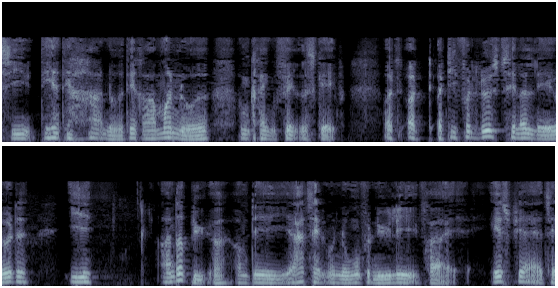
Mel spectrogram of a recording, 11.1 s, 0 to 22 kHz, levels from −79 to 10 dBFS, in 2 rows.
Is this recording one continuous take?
yes; 0 cuts

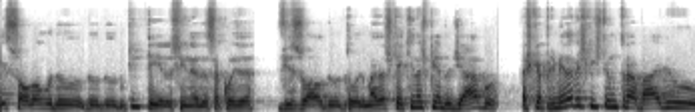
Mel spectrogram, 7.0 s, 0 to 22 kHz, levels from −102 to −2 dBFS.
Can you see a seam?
yes; 2 cuts; at 1.3 s, 3.4 s

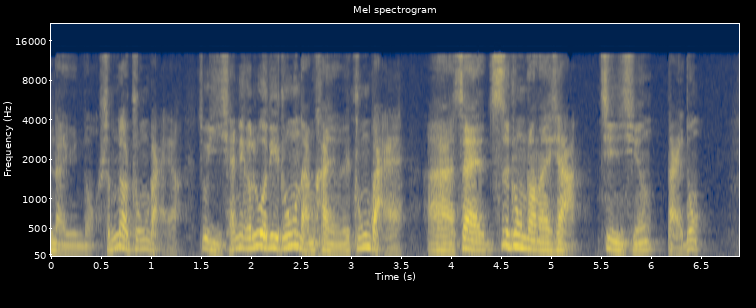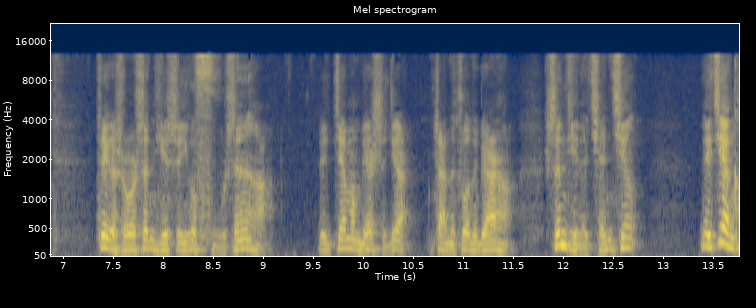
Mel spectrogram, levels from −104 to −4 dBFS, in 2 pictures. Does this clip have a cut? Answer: no; 0 cuts

